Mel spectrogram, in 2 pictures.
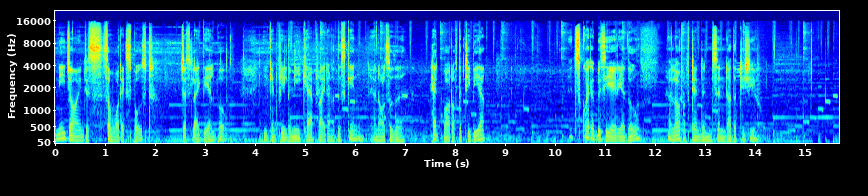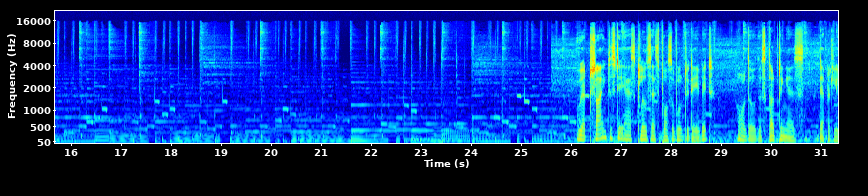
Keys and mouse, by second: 4.3 right click, 6.1 right click, 12.0 right click, 16.9 right click, 24.0 right click, 26.0 right click, 27.2 right click, 30.5 right click.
